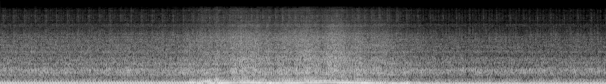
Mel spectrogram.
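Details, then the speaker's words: Triumph Herald Estate, first start after refitting the exhaust and inlet manifolds and carb: uneven, lumpy idle that swells on a quick throttle blip and sags back unsteadily. It revs up well but chokes itself up off throttle, and the owner suspects over-fueling. "Because the engine revs up well, which makes me think it's over fueling, because when you're revving, obviously you're using your fuel. That's it. And it's alright. But when you let off, then it just chokes itself up"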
